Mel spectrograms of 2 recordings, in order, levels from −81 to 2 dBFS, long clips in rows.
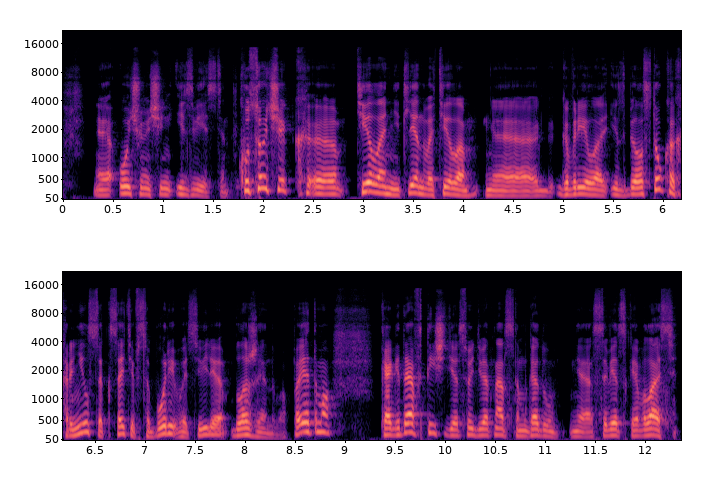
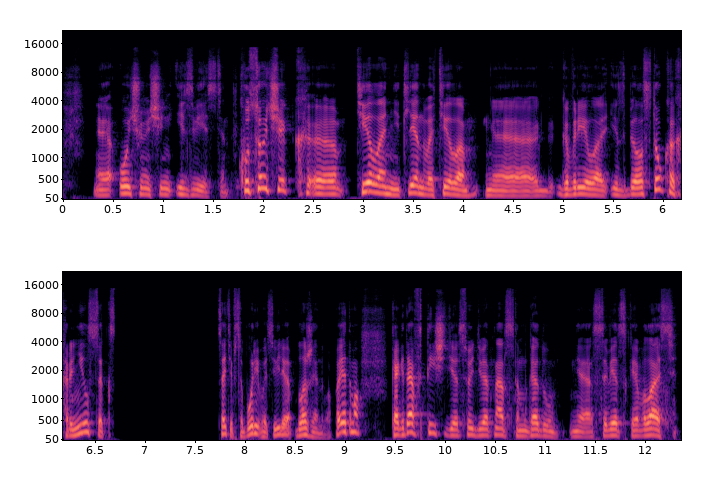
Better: first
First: none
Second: audio freezing; at 6.5 s for 1 s

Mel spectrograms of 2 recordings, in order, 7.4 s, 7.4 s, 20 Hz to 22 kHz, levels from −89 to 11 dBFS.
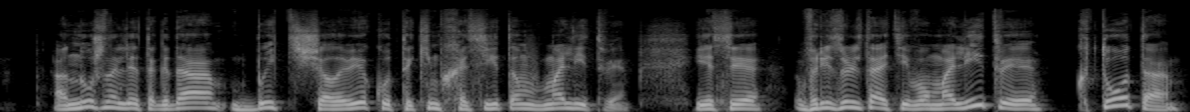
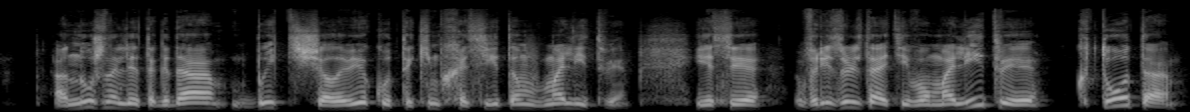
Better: first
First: none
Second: thin; very; fading below 350 Hz

